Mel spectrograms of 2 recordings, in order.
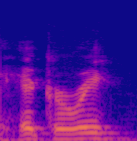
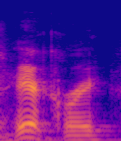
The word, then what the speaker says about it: Hickory: saying it right we don't pronounce we don't pronounce it Hickory yeah there's no oh is silent you know it's Hickory and you know and you gotta shake your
